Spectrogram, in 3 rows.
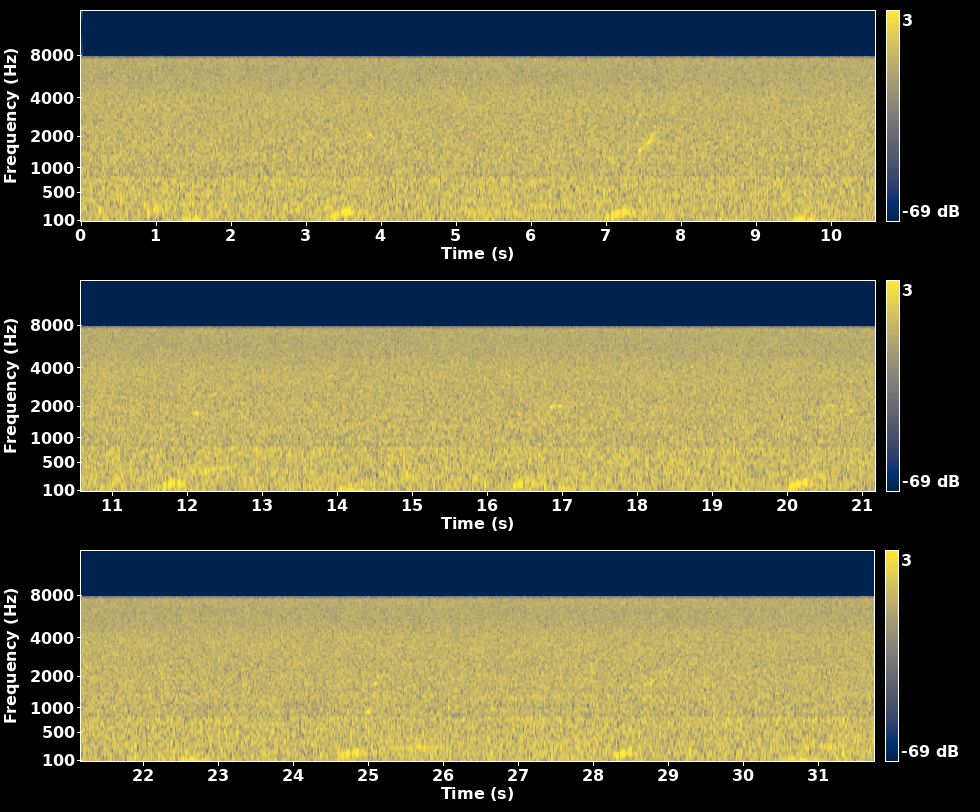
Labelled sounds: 7.4	7.7	humpback whale, 1.4 to 2.1 kHz

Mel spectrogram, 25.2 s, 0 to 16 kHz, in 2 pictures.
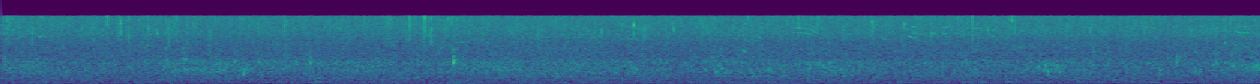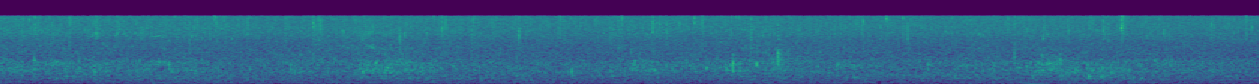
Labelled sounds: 12.3	12.6	Pacific white-sided dolphin, 3.5 to 3.9 kHz

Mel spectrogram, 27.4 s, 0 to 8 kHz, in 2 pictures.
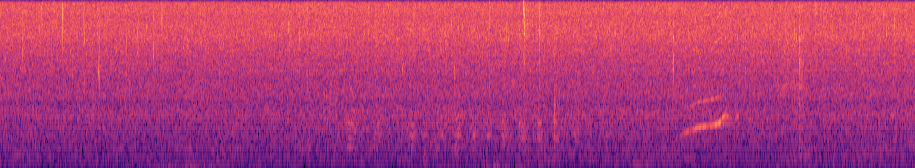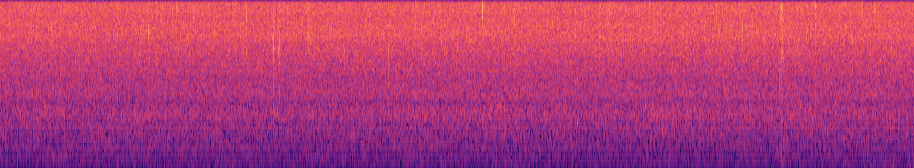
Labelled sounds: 10.3	10.8	humpback whale, 1.1 to 1.4 kHz

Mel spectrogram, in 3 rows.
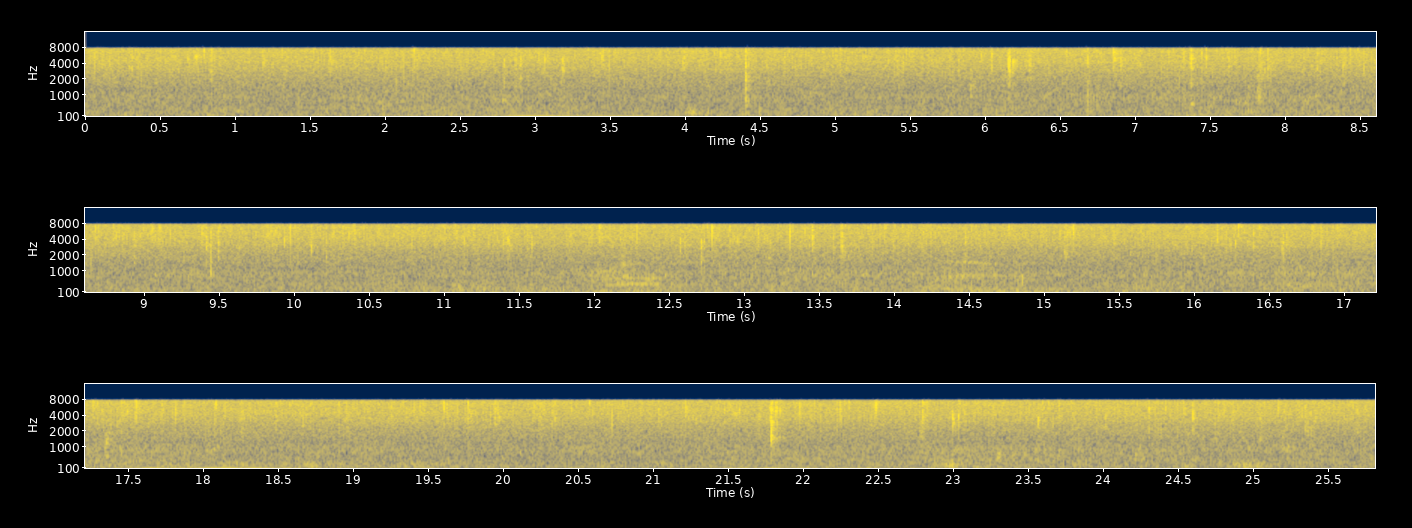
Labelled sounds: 14.4	14.7	humpback whale, 1.3 to 1.6 kHz

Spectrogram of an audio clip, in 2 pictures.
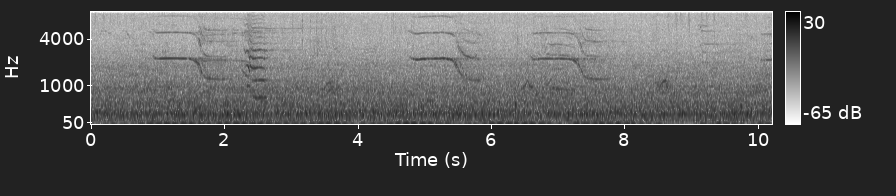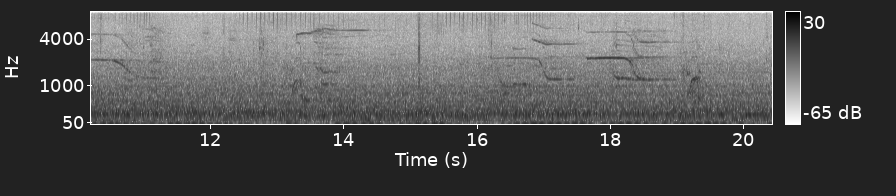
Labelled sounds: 0.8	3.2	killer whale, southern Alaska resident, 0.92 to 8.0 kHz
4.7	5.9	killer whale, southern Alaska resident, 0.92 to 8.0 kHz
6.6	7.9	killer whale, southern Alaska resident, 1.1 to 7.5 kHz
9.1	9.7	killer whale, southern Alaska resident, 2.3 to 6.4 kHz
10.0	11.1	killer whale, southern Alaska resident, 1.1 to 4.9 kHz
13.1	14.5	killer whale, southern Alaska resident, 0.87 to 6.1 kHz
16.2	19.5	killer whale, southern Alaska resident, 0.41 to 6.5 kHz

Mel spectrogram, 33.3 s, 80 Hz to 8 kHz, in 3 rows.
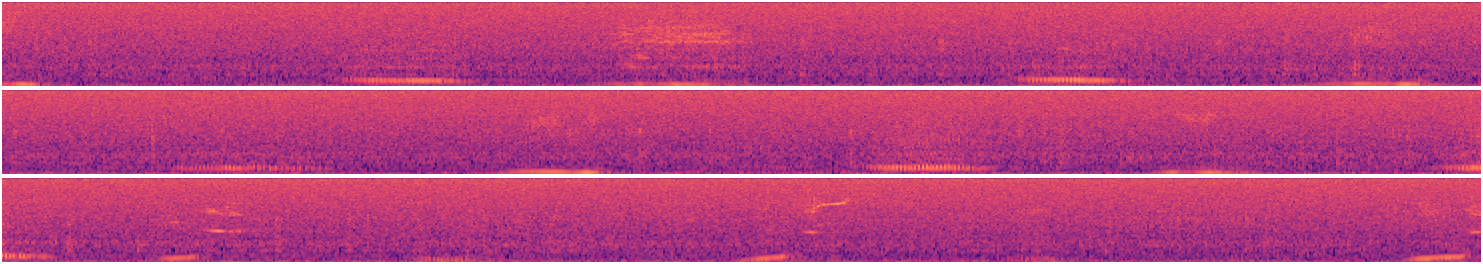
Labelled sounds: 4.8	5.3	humpback whale, 2.0 to 2.3 kHz
23.7	24.0	humpback whale, 1.1 to 1.4 kHz
28.2	28.6	humpback whale, 3.1 to 3.7 kHz

